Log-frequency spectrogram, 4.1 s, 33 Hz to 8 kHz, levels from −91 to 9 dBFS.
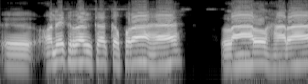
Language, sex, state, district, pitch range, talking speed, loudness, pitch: Hindi, male, Bihar, Purnia, 120-145 Hz, 130 wpm, -11 LUFS, 130 Hz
